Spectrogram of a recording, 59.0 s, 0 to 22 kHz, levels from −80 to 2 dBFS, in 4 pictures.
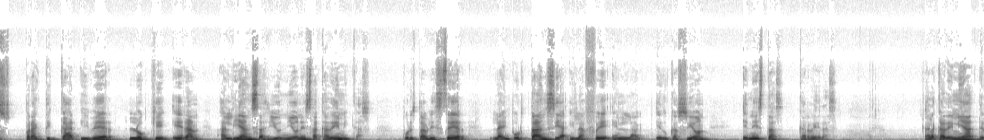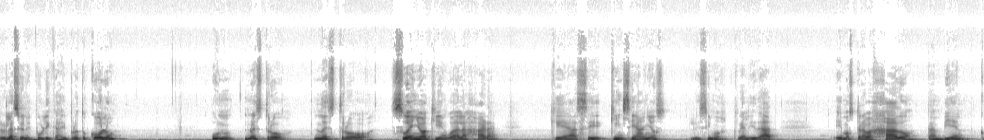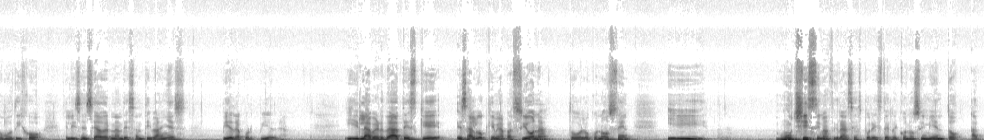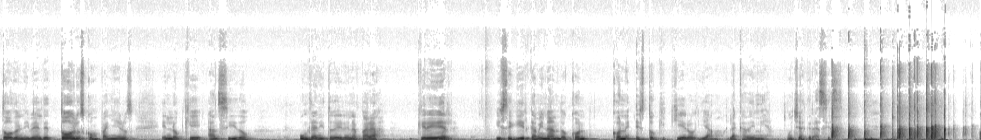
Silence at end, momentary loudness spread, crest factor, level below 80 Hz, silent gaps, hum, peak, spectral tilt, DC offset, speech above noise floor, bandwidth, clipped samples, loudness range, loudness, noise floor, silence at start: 0.1 s; 11 LU; 20 dB; -36 dBFS; none; none; 0 dBFS; -6.5 dB/octave; under 0.1%; 24 dB; over 20 kHz; under 0.1%; 5 LU; -20 LUFS; -43 dBFS; 0 s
